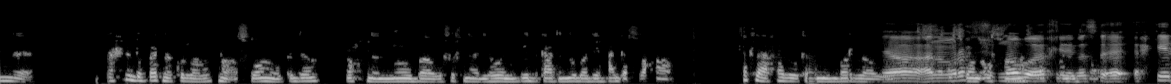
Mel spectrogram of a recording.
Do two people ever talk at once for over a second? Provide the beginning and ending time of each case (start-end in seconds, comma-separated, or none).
9.5-11.0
